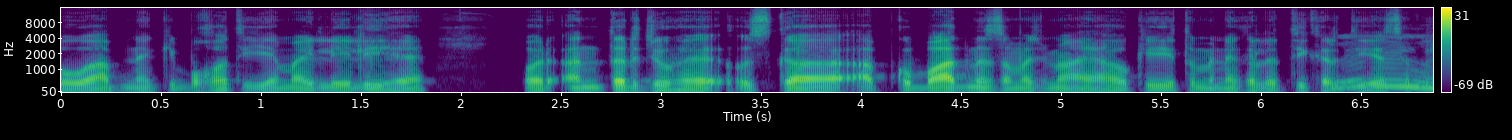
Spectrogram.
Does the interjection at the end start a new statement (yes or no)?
yes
